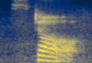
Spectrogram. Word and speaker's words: star: அப்போ ஸ்டார், ஸ்டாருன்னு சொல்ல மாட்டாங்க, ஸ்டார்.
